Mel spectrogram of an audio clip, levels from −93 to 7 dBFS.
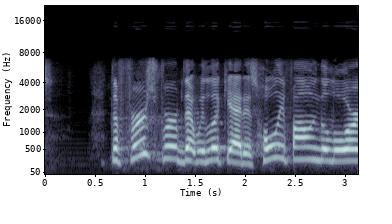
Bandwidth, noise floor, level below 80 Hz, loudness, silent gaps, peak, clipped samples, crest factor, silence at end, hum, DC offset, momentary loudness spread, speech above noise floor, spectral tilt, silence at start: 7 kHz; -58 dBFS; -80 dBFS; -17 LUFS; none; -2 dBFS; under 0.1%; 14 dB; 0 s; none; under 0.1%; 6 LU; 42 dB; -3.5 dB/octave; 0 s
